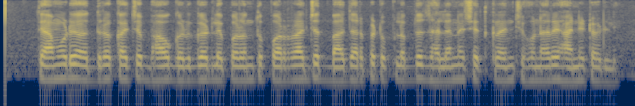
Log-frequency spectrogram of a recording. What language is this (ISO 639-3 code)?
mar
